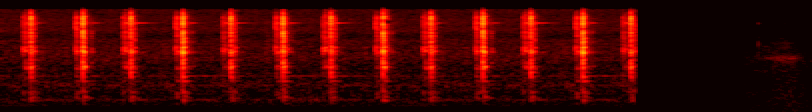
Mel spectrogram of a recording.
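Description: Clock-tick sound effect of a quiz countdown timer, sharp even ticks at about five a second, stopping abruptly about three seconds in.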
